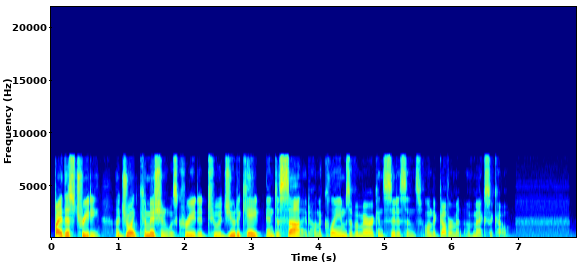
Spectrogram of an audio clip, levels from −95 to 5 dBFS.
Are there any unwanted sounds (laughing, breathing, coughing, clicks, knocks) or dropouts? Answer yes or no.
no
